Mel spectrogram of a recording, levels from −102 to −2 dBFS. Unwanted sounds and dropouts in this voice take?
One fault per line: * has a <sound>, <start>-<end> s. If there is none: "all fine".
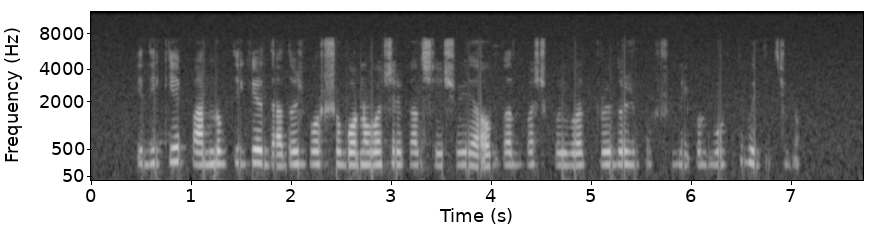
all fine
